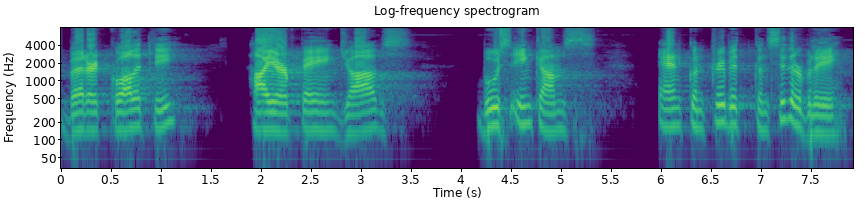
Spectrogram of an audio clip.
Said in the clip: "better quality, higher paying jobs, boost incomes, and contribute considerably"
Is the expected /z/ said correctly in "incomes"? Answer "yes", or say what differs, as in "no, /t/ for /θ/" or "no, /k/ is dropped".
no, /s/ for /z/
